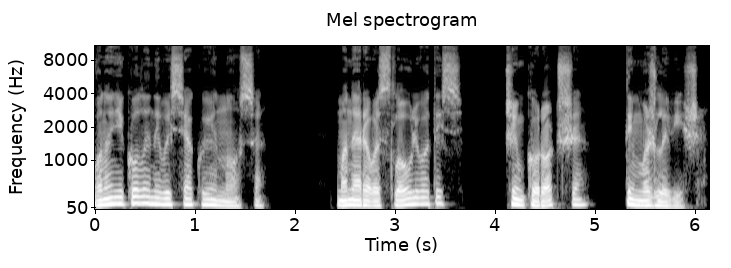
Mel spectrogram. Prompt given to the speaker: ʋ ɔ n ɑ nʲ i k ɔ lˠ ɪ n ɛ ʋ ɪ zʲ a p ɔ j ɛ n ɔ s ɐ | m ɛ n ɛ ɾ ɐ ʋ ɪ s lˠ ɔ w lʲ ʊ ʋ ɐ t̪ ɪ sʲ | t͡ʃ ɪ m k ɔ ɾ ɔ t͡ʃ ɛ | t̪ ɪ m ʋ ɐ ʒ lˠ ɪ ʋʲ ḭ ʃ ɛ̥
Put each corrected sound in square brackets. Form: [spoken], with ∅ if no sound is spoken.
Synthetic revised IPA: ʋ ɔ n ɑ nʲ i k ɔ lˠ ɪ n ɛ ʋ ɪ [sʲ] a [k] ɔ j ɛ n ɔ s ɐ | m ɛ n ɛ ɾ ɐ ʋ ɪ s lˠ ɔ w lʲ ʊ ʋ ɐ t̪ ɪ sʲ | t͡ʃ ɪ m k ɔ ɾ ɔ t͡ʃ ɛ | t̪ ɪ m ʋ ɐ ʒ lˠ ɪ ʋʲ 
